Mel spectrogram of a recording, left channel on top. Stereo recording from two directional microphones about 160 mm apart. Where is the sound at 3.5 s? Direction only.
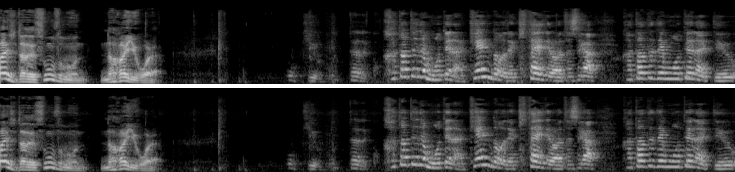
15° right (ahead or behind).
